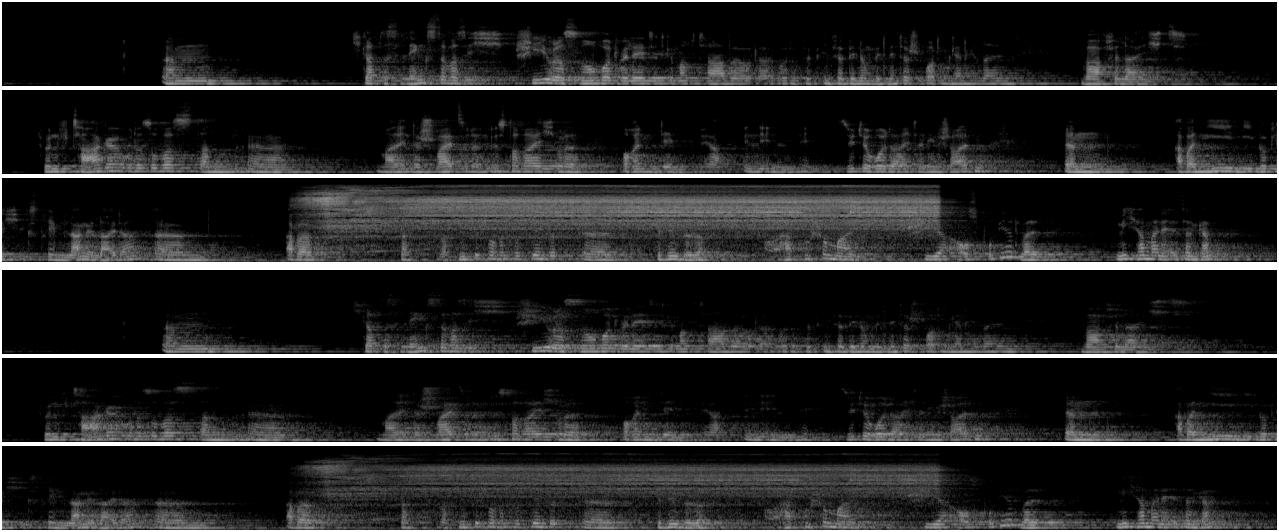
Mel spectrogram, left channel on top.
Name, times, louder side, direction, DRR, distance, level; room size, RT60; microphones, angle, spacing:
voice 1, 1.6-2.1 3.5-10.2 10.8-11.8 13.2-15.7 16.5-18.6 19.0-22.9 23.4-23.8 24.5-27.6 28.3-28.7 29.5-31.6 32.0-32.6 33.1-34.2 34.5-35.9 36.6-37.6, left 1 dB, 50° left, 8 dB, 1.4 m, -36 dB
sound 1, 28.4-34.9, left 10 dB, 30° left, 0.4 m, -29 dB
29.0 x 18.0 x 5.3 m, 2.4 s
head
